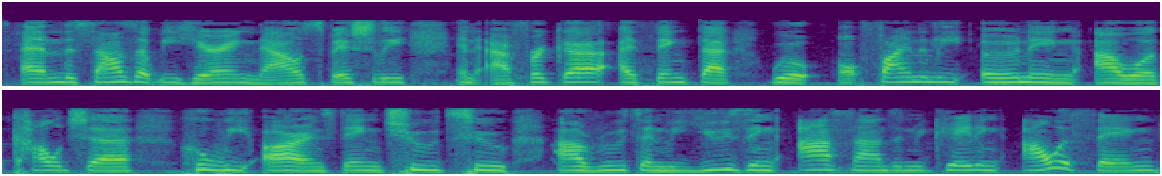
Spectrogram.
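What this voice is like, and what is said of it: African accent with American influence. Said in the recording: “I hear an accent... that accent sounds very much like it has an American influence”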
